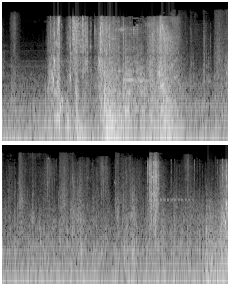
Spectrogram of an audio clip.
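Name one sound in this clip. Wooden walls and ramps snap quickly into place with clattering knocks.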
